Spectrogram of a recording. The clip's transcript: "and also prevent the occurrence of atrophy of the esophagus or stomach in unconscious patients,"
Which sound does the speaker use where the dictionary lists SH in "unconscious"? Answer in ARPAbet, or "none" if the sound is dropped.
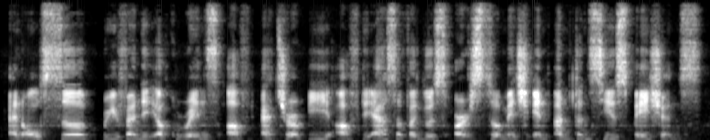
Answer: S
